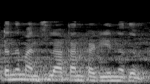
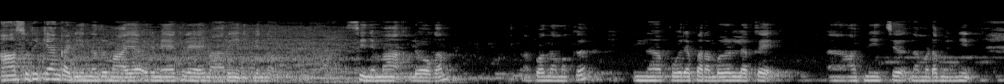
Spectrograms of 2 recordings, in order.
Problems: background conversations at intervals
